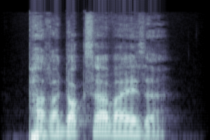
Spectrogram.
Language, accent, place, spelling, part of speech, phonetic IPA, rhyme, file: German, Germany, Berlin, paradoxerweise, adverb, [paʁaˌdɔksɐˈvaɪ̯zə], -aɪ̯zə, De-paradoxerweise.ogg
- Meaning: paradoxically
